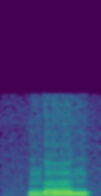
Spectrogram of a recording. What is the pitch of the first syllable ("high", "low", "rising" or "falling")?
high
